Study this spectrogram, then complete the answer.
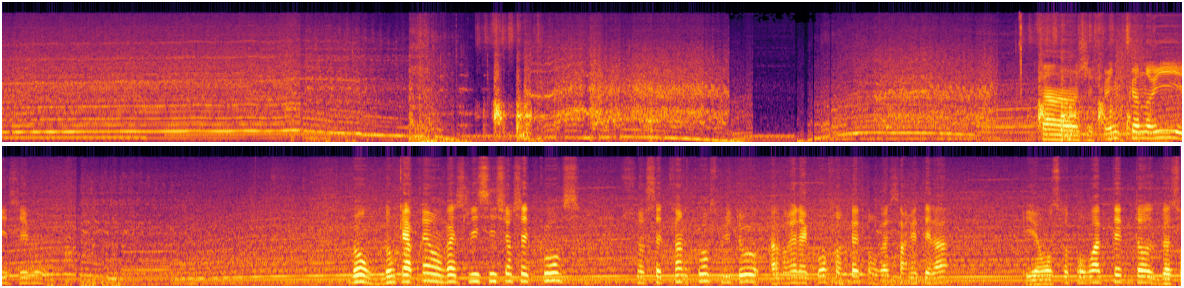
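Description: A car engine roars and revs up and down as it races.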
